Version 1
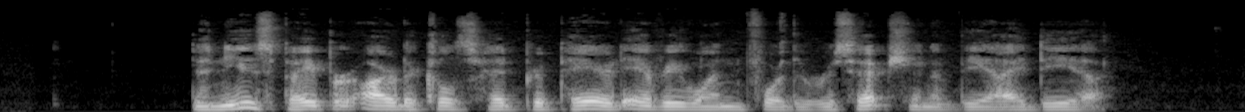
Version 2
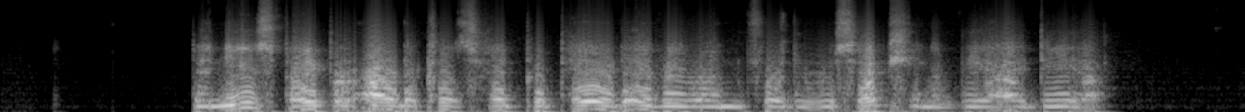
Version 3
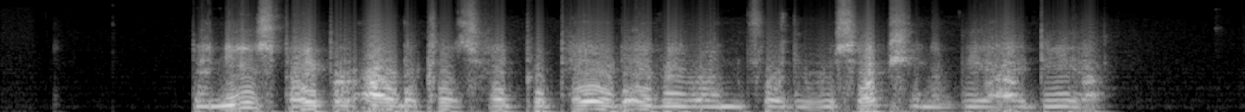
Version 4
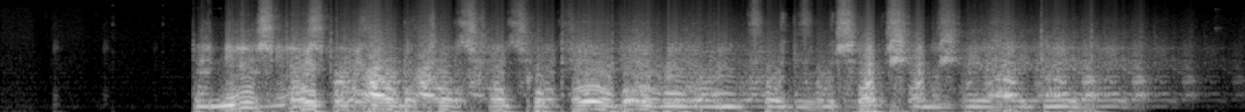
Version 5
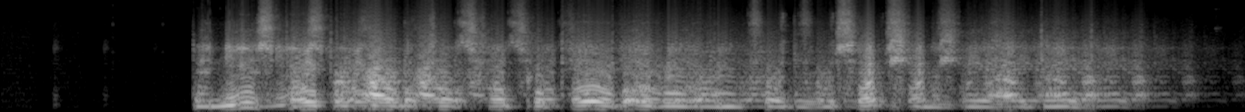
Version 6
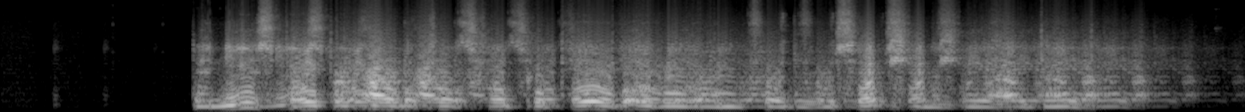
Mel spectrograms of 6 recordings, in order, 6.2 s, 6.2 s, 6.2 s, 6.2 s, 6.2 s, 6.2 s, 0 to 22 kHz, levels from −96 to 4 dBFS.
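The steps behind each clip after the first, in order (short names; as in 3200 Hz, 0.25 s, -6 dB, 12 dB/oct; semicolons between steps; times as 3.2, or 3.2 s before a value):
minimum comb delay 4.6 ms
high shelf 2600 Hz +9.5 dB; gain +2 dB
thinning echo 0.25 s, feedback 27%, high-pass 680 Hz, level -4 dB
HPF 260 Hz 12 dB/oct; gain -7 dB
HPF 190 Hz 12 dB/oct; gain +1 dB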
